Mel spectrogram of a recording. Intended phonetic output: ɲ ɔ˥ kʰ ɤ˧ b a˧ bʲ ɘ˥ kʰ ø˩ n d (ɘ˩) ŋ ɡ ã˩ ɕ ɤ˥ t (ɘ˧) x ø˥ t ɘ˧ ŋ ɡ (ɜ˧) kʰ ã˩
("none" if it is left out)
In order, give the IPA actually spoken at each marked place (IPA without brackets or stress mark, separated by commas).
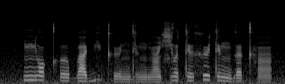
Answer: ɘ˩, ɘ˧, ɜ˧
